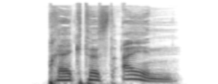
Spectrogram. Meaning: inflection of einprägen: 1. second-person singular preterite 2. second-person singular subjunctive II
- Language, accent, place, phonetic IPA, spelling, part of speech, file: German, Germany, Berlin, [ˌpʁɛːktəst ˈaɪ̯n], prägtest ein, verb, De-prägtest ein.ogg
